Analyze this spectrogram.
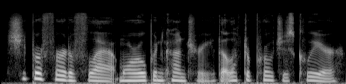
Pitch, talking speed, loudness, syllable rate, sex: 180 Hz, 190 wpm, -19 LUFS, 5.1 syllables/s, female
